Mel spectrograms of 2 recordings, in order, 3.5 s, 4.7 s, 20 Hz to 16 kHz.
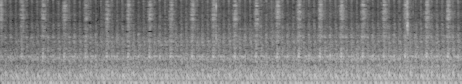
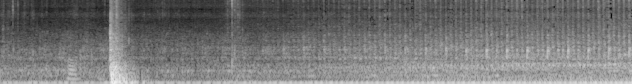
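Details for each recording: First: Citroën C4 Picasso 1.6 HDi 110 diesel, cold engine idling, sharp even ticking about three per second over the idle, compression escaping past leaking injector seals; burnt diesel smell can enter cabin; injector seal compression leak. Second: Citroën C4 Picasso 1.6 HDi 110 diesel after injector seal work: a single thump, then a steady low rumble that settles without misses or knocks; idle stabilized and running normally.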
